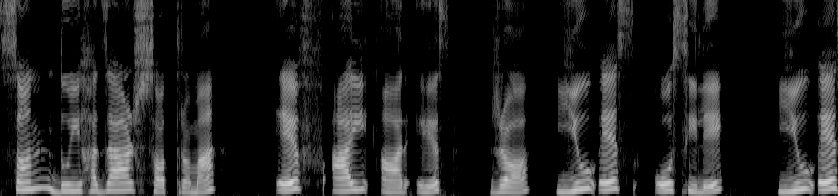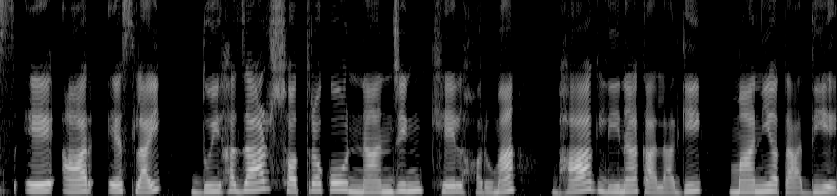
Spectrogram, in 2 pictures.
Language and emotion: Nepali, neutral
